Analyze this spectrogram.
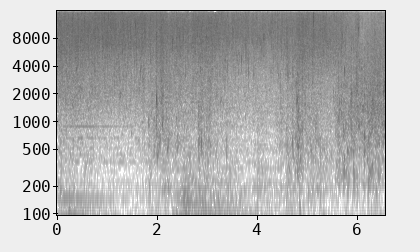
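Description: Leaves rustle as someone pushes through plants.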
